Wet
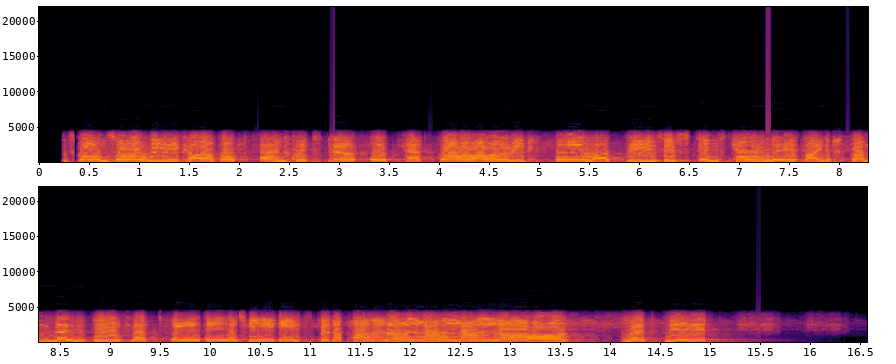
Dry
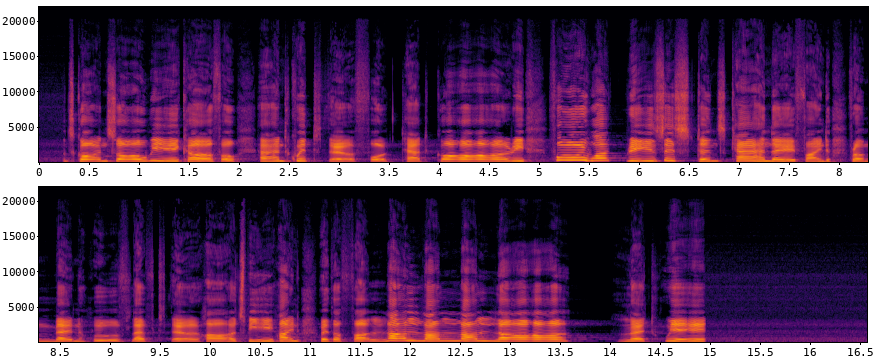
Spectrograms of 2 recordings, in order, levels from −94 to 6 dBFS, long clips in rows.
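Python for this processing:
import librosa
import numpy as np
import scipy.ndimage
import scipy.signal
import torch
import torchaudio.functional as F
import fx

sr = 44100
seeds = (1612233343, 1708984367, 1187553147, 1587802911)

y = fx.spec_clip(x, sr, under_db=19, at=(10.52, 13.17), fade=0.02)
y = scipy.signal.sosfilt(scipy.signal.butter(2, 64.0, 'highpass', fs=sr, output='sos'), y)
y = fx.env_lowpass_down(y, sr, base_hz=2800.0, full_db=-18.0)
y = fx.spec_erase(y, sr, start_s=9.44, length_s=1.66, low_hz=550.0, high_hz=2200.0)
y = fx.leveller(y, sr, passes=2)
y = fx.rider(y, sr, range_db=10, speed_s=2.0)
y = fx.fuzz(y, sr, gain_db=34.0, gate_db=-37.0)
y = fx.echo_split(y, sr, split_hz=1900.0, low_ms=140, high_ms=682, feedback_pct=52, wet_db=-15.5)
y = fx.lpc_monotone(y, sr, seeds[0], pitch_hz=210.0, order=16)
y = fx.buffer_glitch(y, sr, at_s=(2.15, 2.91, 3.89, 7.27, 8.07, 15.46), block=512, repeats=3)
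y = y * 10.0 ** (-2.0 / 20.0)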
